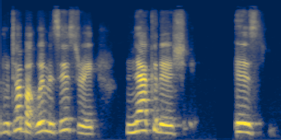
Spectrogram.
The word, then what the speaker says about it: Natchitoches: And I'm going to spell it, and it's Natchitoches, not Natchitoches, which I would have said for years, like, you know, Nancy. But it's Natchitoches.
